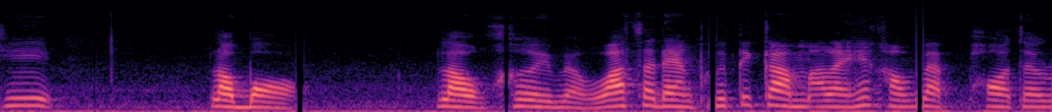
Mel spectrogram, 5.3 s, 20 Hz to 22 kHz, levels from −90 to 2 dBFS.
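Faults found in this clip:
Gap between stream segments, speech. Hard-edged silent holes at 0.47 s, 1.48–1.52 s, 2.52–2.55 s, 3.54–3.58 s and 4.58–4.62 s, roughly one per second, matching 1.0 s segments. Durations around 15, 41, 27, 39 and 35 ms. Segment timestamps don't quite butt up, so the player pads each seam with silence. Nothing dropped, the speech just gets pushed later. Check segmenter/packager timestamp alignment.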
